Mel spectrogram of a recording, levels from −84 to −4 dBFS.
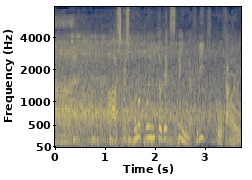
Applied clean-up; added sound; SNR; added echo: none; none; none; none.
